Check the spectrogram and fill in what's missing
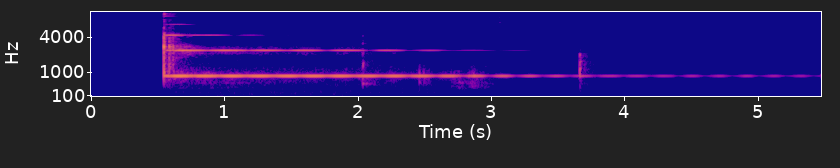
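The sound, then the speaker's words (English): A single meditation bell is struck once at the start of a talk at a meditation center in Redwood City, California, and rings out with a clear, sustained tone that slowly fades with a gentle wavering shimmer. It is alone, with faint small clinks partway through. “I'll begin with the sound of a bell.”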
